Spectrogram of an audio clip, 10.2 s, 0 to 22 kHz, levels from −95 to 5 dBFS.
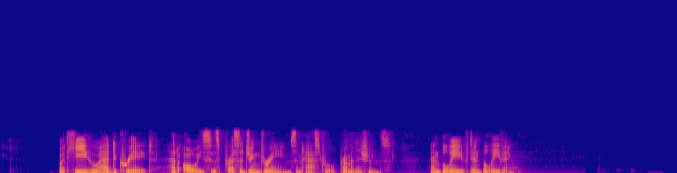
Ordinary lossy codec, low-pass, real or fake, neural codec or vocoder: AAC, 48 kbps; 5.4 kHz; real; none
